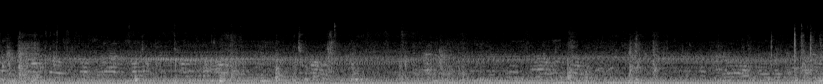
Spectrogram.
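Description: A boat's engine running steadily, a low even hum, with a few faint clicks over it.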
